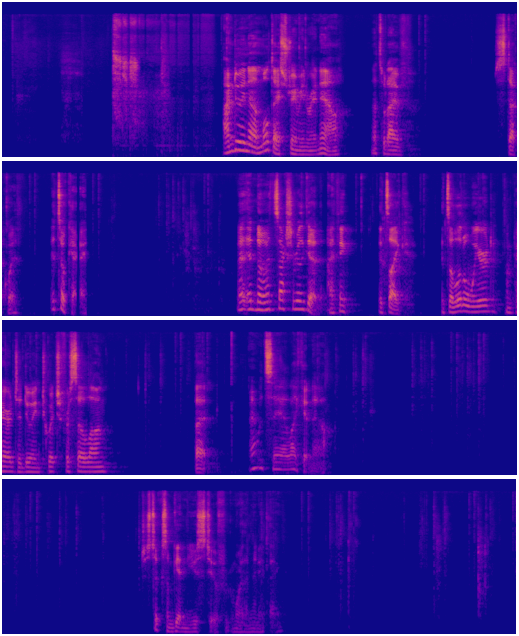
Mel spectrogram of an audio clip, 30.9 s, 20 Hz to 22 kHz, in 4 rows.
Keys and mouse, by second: 10.1 ctrl+z, 10.6-18.5 right drag, 12.0-13.8 drag, 12.0-14.9 middle drag, 14.3 g, 15.4 g, 17.4 r, 18.0 g, 20.1 alt+g, 20.5 alt+r, 20.8-22.4 right drag, 21.4 g, 22.2 shift+d, 22.4-23.6 middle drag, 23.0 g, 23.7 shift+middle click, 24.6 middle click, 25.0 shift+click, 25.3 middle click, 25.6 middle click, 26.2-29.8 middle drag, 26.8 r, 27.8 g, 29.5 shift+d, 29.8-30.8 drag, 30.1 g.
